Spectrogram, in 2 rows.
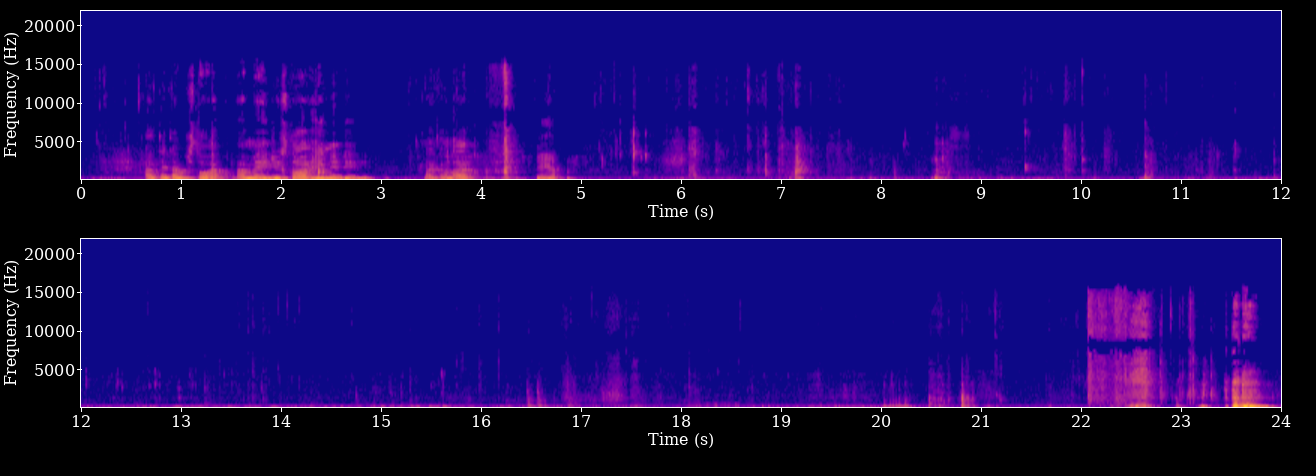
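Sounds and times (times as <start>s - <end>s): faint low hum: 0.0s - 22.0s
chewing and mouth clicks: 5.1s - 16.4s.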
